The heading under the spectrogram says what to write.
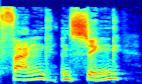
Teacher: they stopped saying the g at the end and were left with just the velar nasal ŋ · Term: NG coalescence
